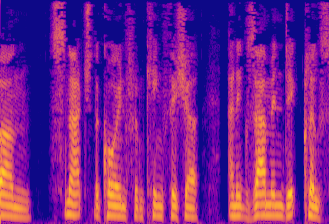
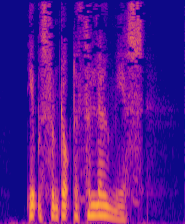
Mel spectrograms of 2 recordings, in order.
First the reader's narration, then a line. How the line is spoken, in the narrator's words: said Seth quietly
